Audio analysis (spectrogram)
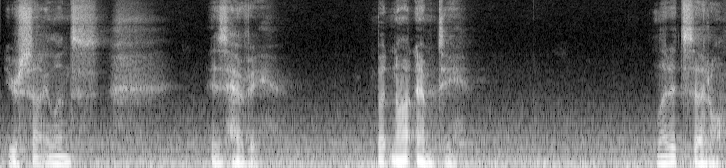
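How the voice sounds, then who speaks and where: Man acting as deep, slow-spoken imprisoned mage. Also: fairly even intonation, noisy background. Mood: calm, philosophical. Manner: measured, formal, poetic phrasing with thoughtful pauses. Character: gentle, weary, eloquent imprisoned male mage, misunderstood villain. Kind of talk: ASMR roleplay, intimate dramatic monologue. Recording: long reverb, faint night insect ambience.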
